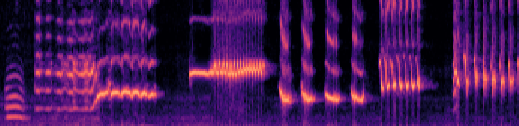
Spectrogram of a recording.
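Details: Asian pied starling in full song, meant to prompt other birds to sing: a sliding whistle, a long buzzy high note, then quick repeated chips and a rasping, trilled phrase.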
